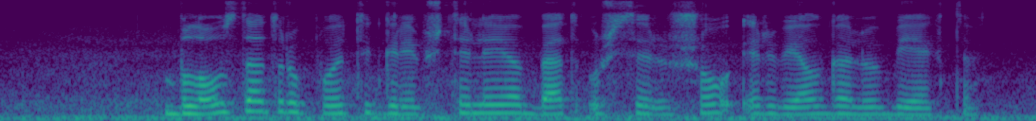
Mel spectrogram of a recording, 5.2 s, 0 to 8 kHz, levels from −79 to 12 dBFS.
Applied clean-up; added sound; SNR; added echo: none; Aircraft; 8 dB; none.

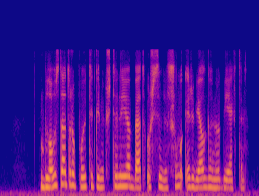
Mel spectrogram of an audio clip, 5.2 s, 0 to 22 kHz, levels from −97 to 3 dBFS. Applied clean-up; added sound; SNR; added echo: neural diffusion model UNIVERSE++.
